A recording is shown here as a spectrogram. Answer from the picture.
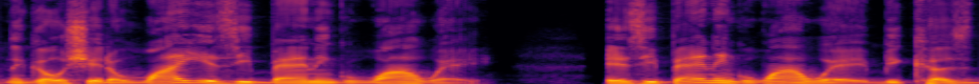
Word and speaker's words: Huawei: So I think the problem with Huawei, is that pronounced Huawei? Huawei, that's the right word, yeah, Huawei.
